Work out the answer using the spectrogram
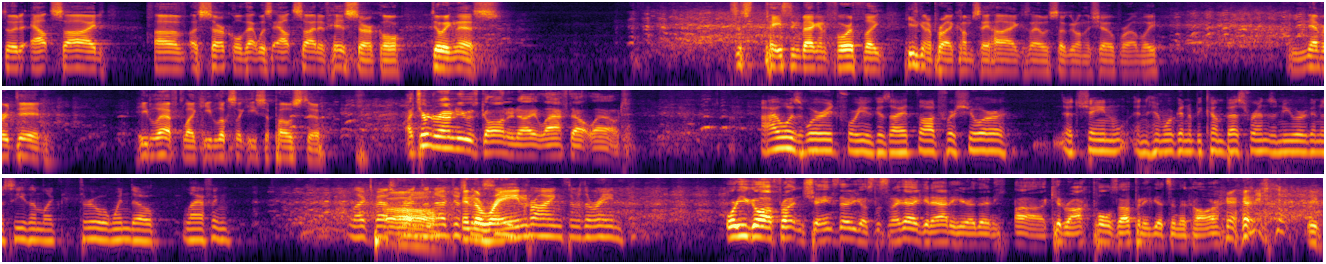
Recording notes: The Bonfire is live from The Moontower Comedy Festival at the historic Antone's in Austin, Texas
